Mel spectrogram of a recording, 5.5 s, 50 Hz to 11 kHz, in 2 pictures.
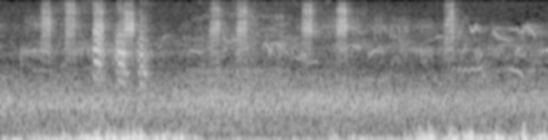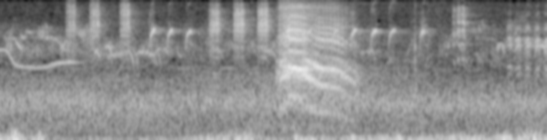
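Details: A sedge warbler sings at Watermead Country Park on 8 May 2022: rapid, scratchy chatter with harsh grating notes and a brief rising whistle, partly masked by steady low wind rumble.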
